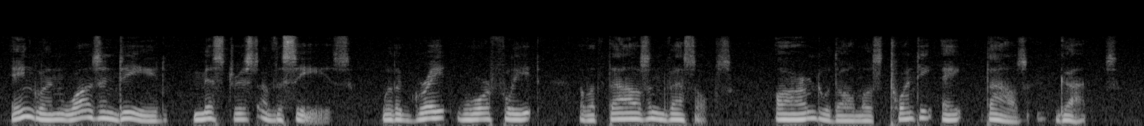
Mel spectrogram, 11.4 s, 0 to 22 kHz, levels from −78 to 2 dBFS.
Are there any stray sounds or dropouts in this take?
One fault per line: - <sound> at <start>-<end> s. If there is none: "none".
none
